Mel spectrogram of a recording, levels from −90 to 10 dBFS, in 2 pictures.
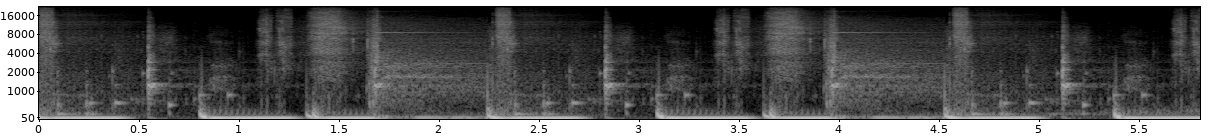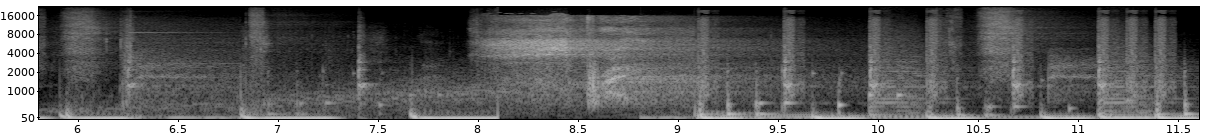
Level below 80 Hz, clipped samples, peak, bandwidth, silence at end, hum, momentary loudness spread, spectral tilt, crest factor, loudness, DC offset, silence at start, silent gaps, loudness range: -22 dBFS; under 0.1%; -4 dBFS; over 20 kHz; 0 s; none; 10 LU; -2.5 dB/octave; 16 dB; -24 LUFS; under 0.1%; 0 s; none; 7 LU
